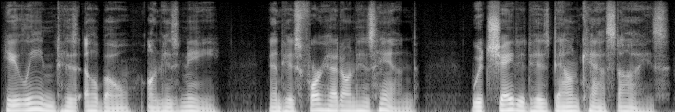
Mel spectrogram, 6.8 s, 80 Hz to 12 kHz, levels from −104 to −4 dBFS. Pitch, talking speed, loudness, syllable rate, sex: 95 Hz, 160 wpm, -19 LUFS, 4.4 syllables/s, male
